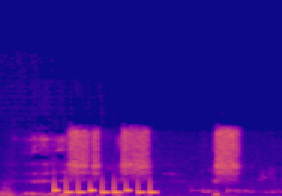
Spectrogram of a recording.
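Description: Electronic tones of a Skype call ringing: a rapid run of short, bright beeps, then a pause and one longer tone.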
